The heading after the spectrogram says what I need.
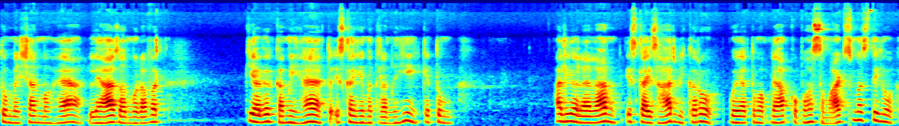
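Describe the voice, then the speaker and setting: Brief: a woman reading as a stern commanding young man in an audiobook novel, dark mellow tone, echoey room. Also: sits low, steady tone, natural voice. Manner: stern, scolding. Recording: echoey, slightly dull recording.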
